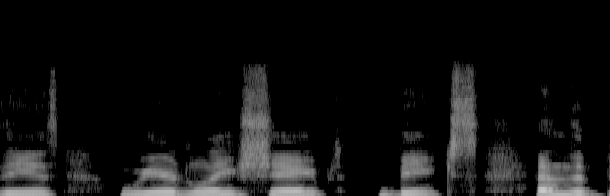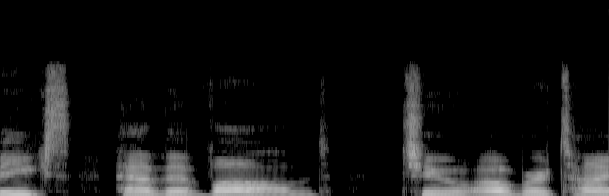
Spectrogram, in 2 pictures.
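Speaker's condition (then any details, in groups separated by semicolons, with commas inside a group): Primary lateral sclerosis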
